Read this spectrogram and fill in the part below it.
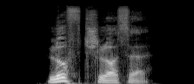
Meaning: dative singular of Luftschloss
- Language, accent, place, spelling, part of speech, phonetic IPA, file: German, Germany, Berlin, Luftschlosse, noun, [ˈlʊftˌʃlɔsə], De-Luftschlosse.ogg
